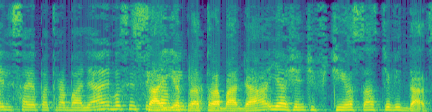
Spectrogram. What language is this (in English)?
Portuguese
